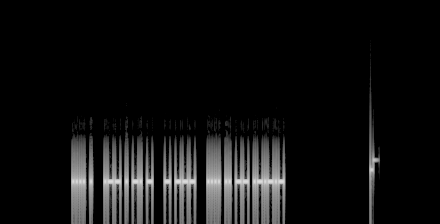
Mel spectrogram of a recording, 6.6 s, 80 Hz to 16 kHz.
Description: Morse code, heard as a keyed tone, about 44 wpm, 700 Hz. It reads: HE WENT TO HIM.
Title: Sentences from Top 200 Words 45wpm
